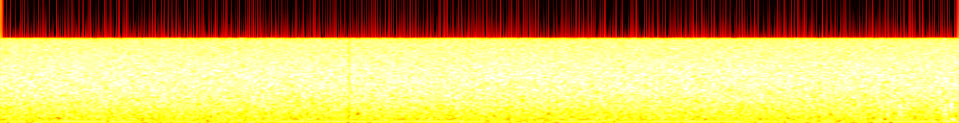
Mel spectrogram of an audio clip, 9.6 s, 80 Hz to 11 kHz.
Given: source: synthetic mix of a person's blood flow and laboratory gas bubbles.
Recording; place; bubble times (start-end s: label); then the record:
Doppler ultrasound of blood flow; subclavian vein
8.77-8.93 s: bubbles
8.96-9.12 s: bubbles
9.29-9.34 s: bubbles
9.36-9.58 s: bubbles
From the record:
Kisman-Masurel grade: 211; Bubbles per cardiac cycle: several, 3 to 8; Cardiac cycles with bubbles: 1 to 10%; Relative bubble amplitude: barely perceptible (0.100 to 0.250); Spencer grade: 1 (occasional bubble signal discernible with the cardiac motion signal, with majority of cardiac periods free of bubbles); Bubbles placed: anywhere in the cardiac cycle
